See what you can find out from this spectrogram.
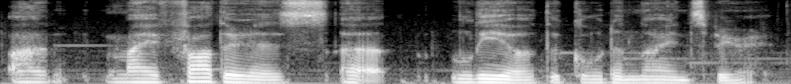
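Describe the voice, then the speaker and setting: A man's voice: mid-range voice, fairly even intonation, a little slow, a little mellow, faint music behind, close to an everyday voice. A man voicing a polite, formal spirit slayer, son of a lion spirit, courteous and hesitant in a fantasy roleplay.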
